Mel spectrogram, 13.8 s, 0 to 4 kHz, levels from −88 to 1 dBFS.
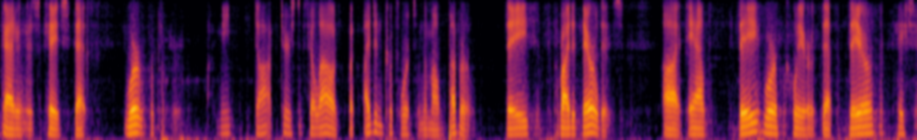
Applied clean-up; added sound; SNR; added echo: neural separator model SepFormer WHAMR!.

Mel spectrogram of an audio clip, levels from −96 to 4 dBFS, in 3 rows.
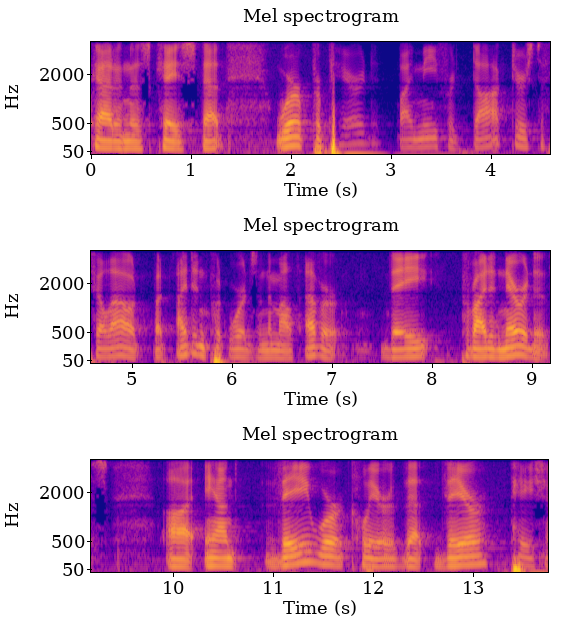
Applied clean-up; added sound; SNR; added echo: none; none; none; none.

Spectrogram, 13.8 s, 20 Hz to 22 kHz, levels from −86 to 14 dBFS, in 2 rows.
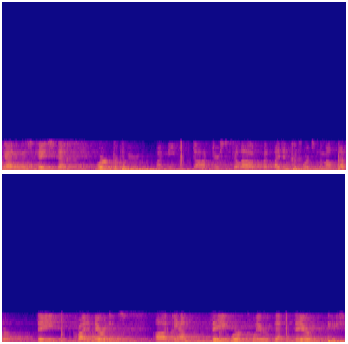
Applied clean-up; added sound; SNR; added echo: none; Walk, footsteps; 14 dB; reverberation time 2.6 s.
